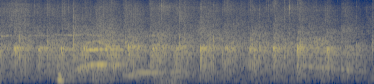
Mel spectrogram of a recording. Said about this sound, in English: Nice. Good. That was excellent. And for some of you that are still clapping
